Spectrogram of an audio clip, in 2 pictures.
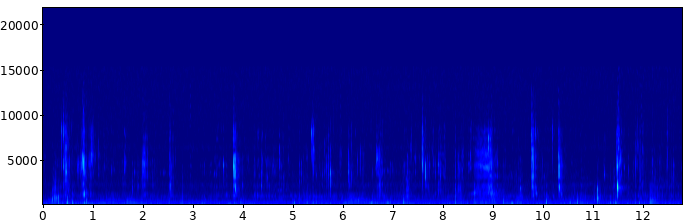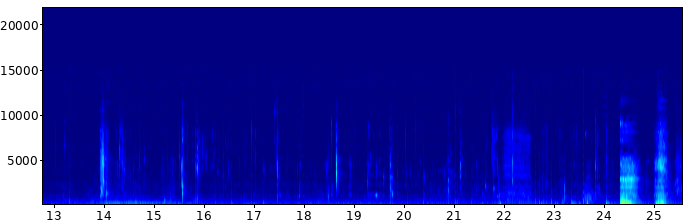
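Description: Close-up mouth sounds of a man eating rice and chicken by hand: chewing with many scattered small clicks, and two much louder bursts of noise near the end.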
